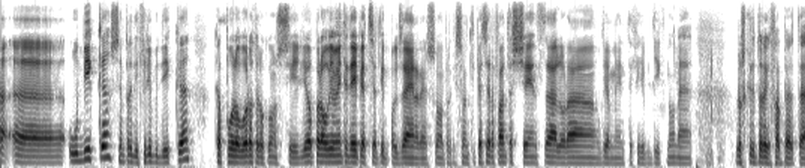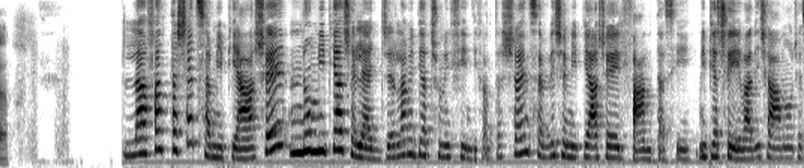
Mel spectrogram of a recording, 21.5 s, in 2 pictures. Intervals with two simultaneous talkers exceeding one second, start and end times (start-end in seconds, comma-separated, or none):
none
